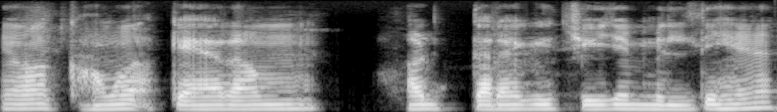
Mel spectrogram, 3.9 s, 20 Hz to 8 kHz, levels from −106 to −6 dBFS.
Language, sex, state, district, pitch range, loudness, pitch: Hindi, male, Uttar Pradesh, Jyotiba Phule Nagar, 110-120 Hz, -18 LUFS, 115 Hz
